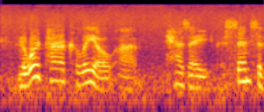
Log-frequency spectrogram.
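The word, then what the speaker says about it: παρακαλέω: the Greek language is paracalillo I probably won't say that when I'm serving the Greek congregation but I think that's the way you pronounce that the word para Kaleo uh has a sense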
